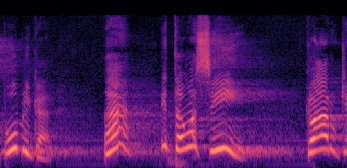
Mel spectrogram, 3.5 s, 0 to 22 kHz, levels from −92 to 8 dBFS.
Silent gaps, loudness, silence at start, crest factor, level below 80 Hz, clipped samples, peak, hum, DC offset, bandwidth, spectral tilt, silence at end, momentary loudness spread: none; -22 LUFS; 0 s; 18 dB; -64 dBFS; under 0.1%; -4 dBFS; none; under 0.1%; 16 kHz; -3 dB/octave; 0 s; 17 LU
